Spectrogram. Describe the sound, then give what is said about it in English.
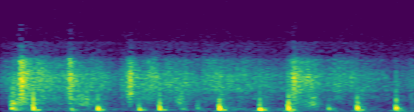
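Horse hooves clip-clop somewhere ahead on a path at altitude, with many even, steady hoof beats in a brisk, regular rhythm and no voices. “Hey, a horse. Ahead of me somewhere.”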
